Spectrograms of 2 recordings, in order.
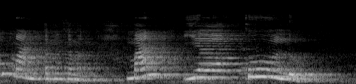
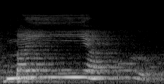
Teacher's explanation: Tapi karena nun mati bertemu dengan ya, yang dihukumi dengan idgham biguna, dibaca dengung, ditahan 2-3 harokat, itu bacanya mayyakulu. · Dengung, disertai dengung dengan ditahan 2-3 harokat. · Contohnya nun mati bertemu ya, mayyakulu. Ya-nya ini sudah mulai diucapkan ketika kita melihat man. Asalnya itu man teman-teman, man yakulu.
